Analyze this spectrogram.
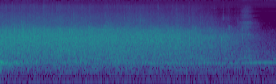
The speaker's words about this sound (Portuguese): Pode dar salvas palmas para Jesus.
